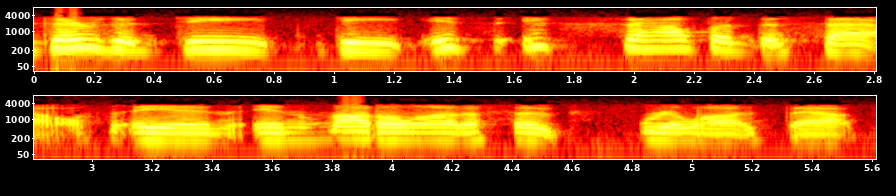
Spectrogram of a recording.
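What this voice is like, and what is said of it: Southern US accent. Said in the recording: “I've always had this accent.”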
